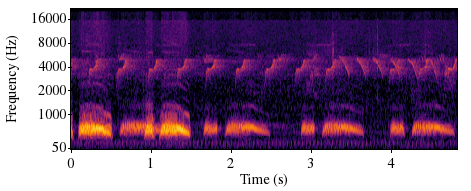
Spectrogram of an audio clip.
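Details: Thai decoy trapping of spotted doves in high forest of Kanchanaburi's mountains: rich, rounded coos, some long and gently falling, some short and clipped, while small birds twitter thinly and repeatedly in the background.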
